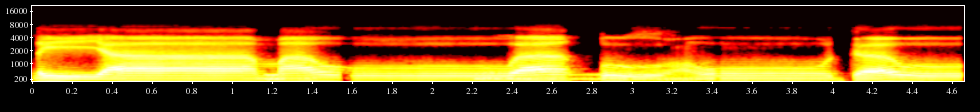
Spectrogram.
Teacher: Qiyamau, ya fathah alif, mat tobi'i. Fathah tanwin bertemu dengan huruf wawu, idgham bi gunnah, masuk dengan mendengung, yaitu mendengung wawu. Ditahan wawunya ya.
